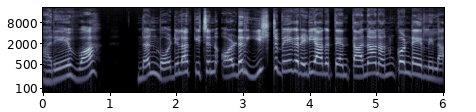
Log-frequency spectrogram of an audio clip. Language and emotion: Kannada, surprised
